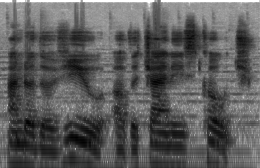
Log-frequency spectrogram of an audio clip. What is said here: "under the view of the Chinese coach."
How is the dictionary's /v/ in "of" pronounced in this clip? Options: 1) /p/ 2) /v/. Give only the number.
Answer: 2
